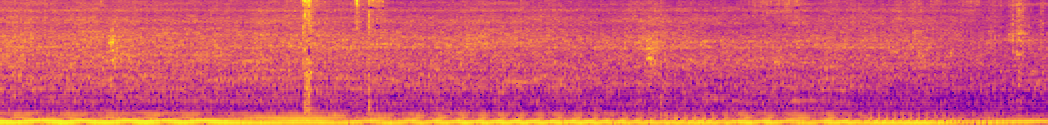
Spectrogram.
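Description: An engine running steadily with a low hum, its pitch stepping lower about seven seconds in. A sharp click sounds about three seconds in.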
